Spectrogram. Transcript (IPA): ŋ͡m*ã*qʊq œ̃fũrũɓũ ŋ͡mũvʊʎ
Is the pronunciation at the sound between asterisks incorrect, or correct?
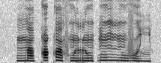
correct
